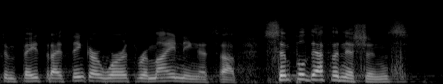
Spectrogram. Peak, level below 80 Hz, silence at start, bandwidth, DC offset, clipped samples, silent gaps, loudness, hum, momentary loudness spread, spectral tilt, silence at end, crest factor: -12 dBFS; -74 dBFS; 0.05 s; 9 kHz; under 0.1%; under 0.1%; none; -31 LUFS; none; 11 LU; -6.5 dB/octave; 0.35 s; 20 dB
